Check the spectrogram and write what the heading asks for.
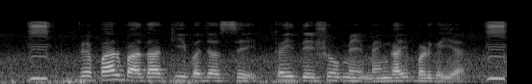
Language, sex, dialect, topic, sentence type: Hindi, male, Hindustani Malvi Khadi Boli, banking, statement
